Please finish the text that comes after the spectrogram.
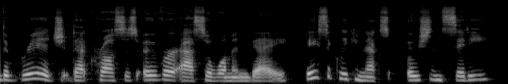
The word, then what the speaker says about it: Assawoman: we're looking at the assawoman bay and yes that's spelled like it sounds and I'll leave a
